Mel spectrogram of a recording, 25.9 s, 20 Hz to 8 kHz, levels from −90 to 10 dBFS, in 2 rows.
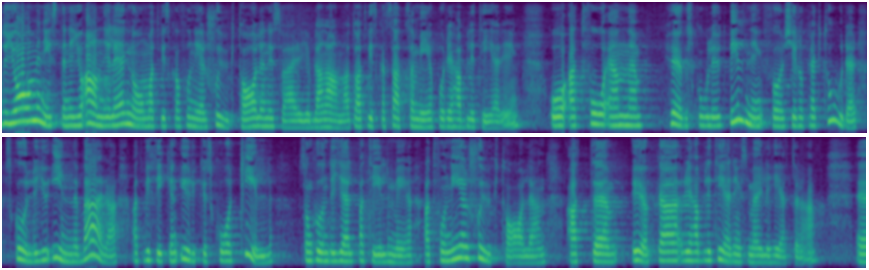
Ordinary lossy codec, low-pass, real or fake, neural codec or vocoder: none; none; real; none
